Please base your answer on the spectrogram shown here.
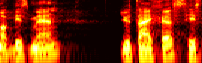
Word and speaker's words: Eutychus: It's pronounced as Eutychus. I know some of you say Eutychus, but actually it's Eutychus, who was sinking into a deep sleep.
